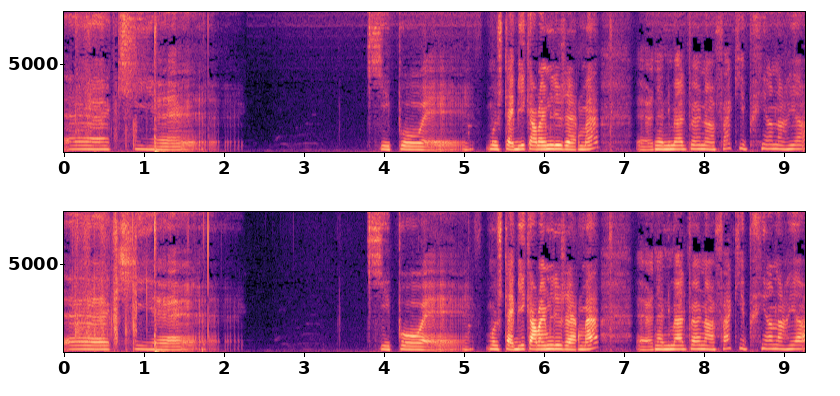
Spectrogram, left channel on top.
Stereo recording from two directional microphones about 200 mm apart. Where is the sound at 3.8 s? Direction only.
Centre (ahead or behind).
